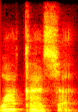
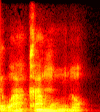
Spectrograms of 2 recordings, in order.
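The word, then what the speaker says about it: 若者: Tapi kalau sama waka ini bukan wakasya bacanya itu gua hapus dulu wakun bacanya itu wakamun barang muda gitu wakamunu jadi anak muda itu sebutannya bukan wakaimunu eh bukan wakasya tapi wakamunu kesannya kayak barang ya.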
